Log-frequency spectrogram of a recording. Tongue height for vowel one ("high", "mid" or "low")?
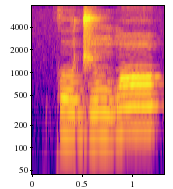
mid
